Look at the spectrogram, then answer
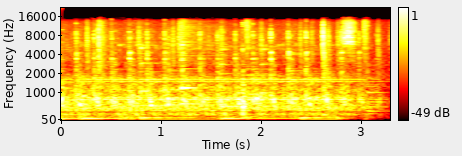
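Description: A sewing machine stitches fabric for a flying geese quilt, its motor whirring in short repeated runs with brief pauses between them, close and steady.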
